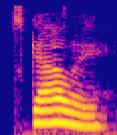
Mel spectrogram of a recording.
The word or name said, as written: scally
